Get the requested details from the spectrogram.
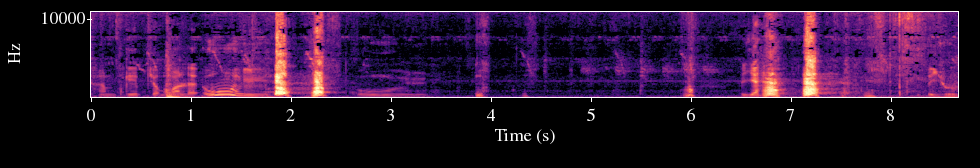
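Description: A dog sniffs close up at the ground.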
